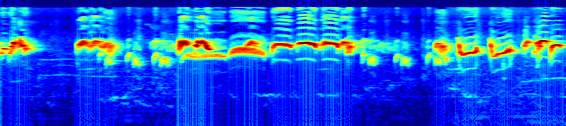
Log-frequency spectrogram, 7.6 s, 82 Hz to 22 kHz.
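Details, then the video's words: Chinese hwamei fighting bird of 72 grams practising its song in the morning: rich whistled phrases and fluty warbles delivered in bursts with short silent gaps, ending in quick repeated down-slurred notes. "Tiếng Chim Hoạ Mi Chiến 72gam Hót Đảo Giọng Rất Hay"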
